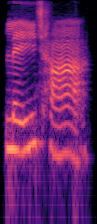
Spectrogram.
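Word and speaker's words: 擂茶: it's actually pronounced as lei cha so this is a chinese pronunciation les cha in cantonese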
